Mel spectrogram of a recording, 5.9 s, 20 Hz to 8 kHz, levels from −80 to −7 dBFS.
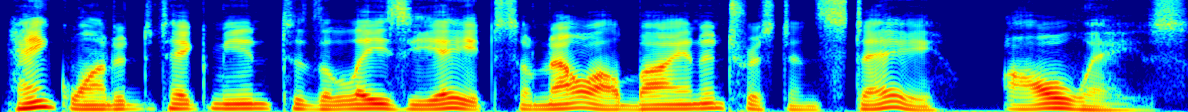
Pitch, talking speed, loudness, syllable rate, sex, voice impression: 115 Hz, 170 wpm, -20 LUFS, 4.4 syllables/s, male, masculine, middle-aged, relaxed, slightly dark, slightly muffled, halting, calm, mature, slightly friendly, reassuring, wild, slightly strict, modest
